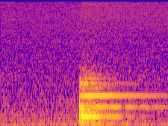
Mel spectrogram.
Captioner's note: half bell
